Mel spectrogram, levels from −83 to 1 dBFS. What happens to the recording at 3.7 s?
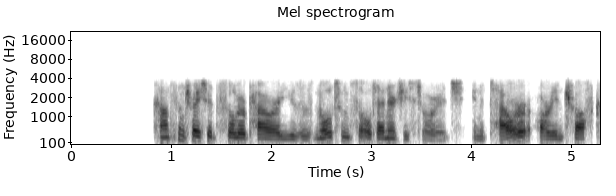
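At 3.7 s the speech carries G.729 codec damage, present throughout: it is rebuilt from a vocal tract model and sparse pulses, so it sounds rough and synthetic rather than merely band-limited. Nothing is heard above 3.7 kHz, which fits an 8 kbit/s codec.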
